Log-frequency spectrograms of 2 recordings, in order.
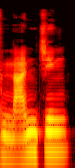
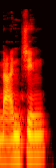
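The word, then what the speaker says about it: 南京: it was a gateway to the city of Nanjing n-a-n-j-i-n-g for those of you don't know at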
